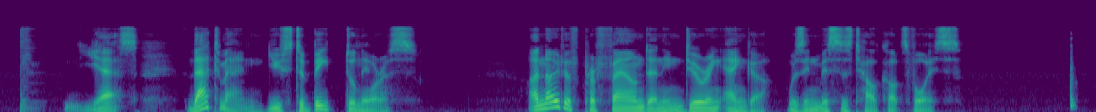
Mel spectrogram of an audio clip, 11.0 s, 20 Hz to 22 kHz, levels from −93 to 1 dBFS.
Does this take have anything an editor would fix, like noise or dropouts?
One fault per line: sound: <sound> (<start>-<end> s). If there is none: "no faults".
sound: thud (0.2-0.5 s)
sound: sigh (10.7-10.8 s)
